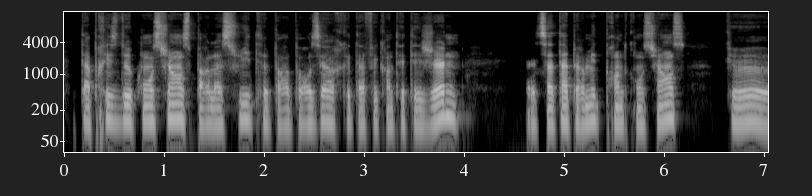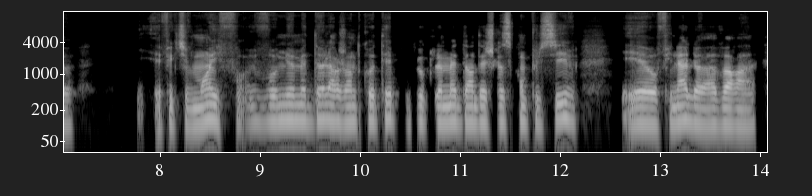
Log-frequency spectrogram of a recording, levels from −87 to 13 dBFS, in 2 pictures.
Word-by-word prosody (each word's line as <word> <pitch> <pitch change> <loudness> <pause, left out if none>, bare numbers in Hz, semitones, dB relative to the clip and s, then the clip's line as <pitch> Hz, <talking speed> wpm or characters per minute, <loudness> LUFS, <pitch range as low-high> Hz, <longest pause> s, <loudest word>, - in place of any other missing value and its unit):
ta - - +1
prise 130 -2 -3
de 130 +1 +3
conscience 125 +1 +3
par 115 -1 -3
la 115 0 -1
suite 125 +1 0
par 110 -2 -6
rapport 110 +1 -5
aux 115 - 0
erreurs 120 -2 -1
que - - -6
tu - - -13
as - - 0
fait 110 - -7
quand 110 - -6
tu 115 - -6
étais 110 -1 -5
jeune, 135 +6 +4 0.7
heu, - - -4
ça 110 - +5
t'a 120 - +3
permis 115 +4 -1
de 125 - -17
prendre 115 -2 -3
conscience 120 +6 -1 0.4
que, - - -7
heu, 115 -3 0 0.8
effectivement 110 +5 0
il 130 -2 +1
faut - - -10
vaut 120 +1 -4
mieux 130 +1 0
mettre 130 -1 -2
de 130 - 0
l'argent 125 -2 +2
de 120 - -9
côté 130 +2 -2
plutôt 125 -2 -8
que - - -4
le - - +6
mettre 120 0 +2
dans 120 0 +2
des 120 0 +1
choses 120 0 +2
compulsives 120 +3 -1 0.5
et 115 +1 +1
au 115 -1 +5
final, 120 +3 +2
heu, 115 -1 +4
avoir, 110 0 +3
heu - - -9
120 Hz, 220 wpm, -22 LUFS, 115-125 Hz, 0.8 s, le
